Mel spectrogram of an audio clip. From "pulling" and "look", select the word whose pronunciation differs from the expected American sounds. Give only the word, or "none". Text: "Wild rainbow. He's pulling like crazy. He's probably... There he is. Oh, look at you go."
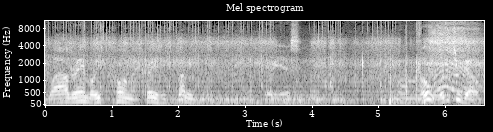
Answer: look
